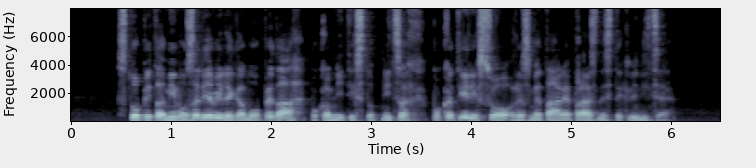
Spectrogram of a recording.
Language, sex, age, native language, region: Slovenian, male, 60+, Slovenian, Central Slovenia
